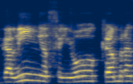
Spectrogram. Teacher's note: a vogal pretônica seguida de sílaba iniciada por consoante nasal pode assimilar absorvendo a nasalidade do fonema vizinho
